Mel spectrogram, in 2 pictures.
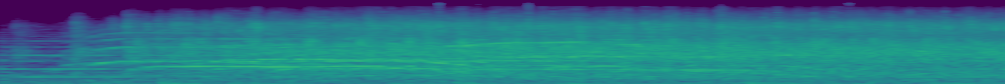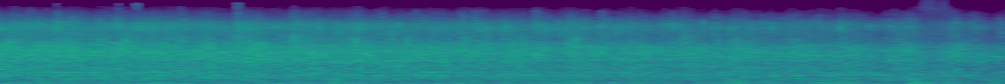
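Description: An award-show audience bursts into loud, sustained applause for the hosts of the inaugural event, filling the whole stretch, dense and steady, with a few whistles rising over the clapping near the start before it slowly eases off.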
